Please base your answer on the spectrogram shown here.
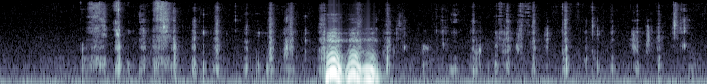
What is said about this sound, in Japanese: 噛んでる音が聞こえますね。やばい。おあ、あ、うんあ、あ、な、あ、なるほどね。ちょっとキュウリの音だけうるさく聞こえますか聞こえました。キュウリの音がむしろ聞こえて、キュウリを食ってんじゃないかって疑惑が今立ってます。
